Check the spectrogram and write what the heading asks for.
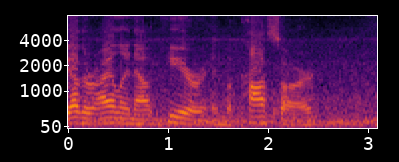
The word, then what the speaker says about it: Makassar: Okay, so that's how it's pronounced, Makassar.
